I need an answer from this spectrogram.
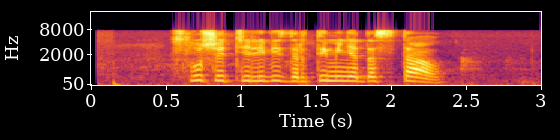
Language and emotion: Russian, angry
